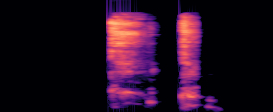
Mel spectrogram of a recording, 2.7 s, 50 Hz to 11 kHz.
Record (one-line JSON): {"cough_length": "2.7 s", "cough_amplitude": 29276, "cough_signal_mean_std_ratio": 0.35, "survey_phase": "beta (2021-08-13 to 2022-03-07)", "age": "18-44", "gender": "Female", "wearing_mask": "No", "symptom_cough_any": true, "symptom_runny_or_blocked_nose": true, "symptom_shortness_of_breath": true, "symptom_sore_throat": true, "symptom_fatigue": true, "symptom_headache": true, "smoker_status": "Never smoked", "respiratory_condition_asthma": true, "respiratory_condition_other": false, "recruitment_source": "Test and Trace", "submission_delay": "1 day", "covid_test_result": "Positive", "covid_test_method": "RT-qPCR", "covid_ct_value": 29.2, "covid_ct_gene": "N gene"}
